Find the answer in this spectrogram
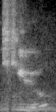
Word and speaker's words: Kieu: in yc yeah so my name is uh in our title there's pronounced queue yeah i like what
